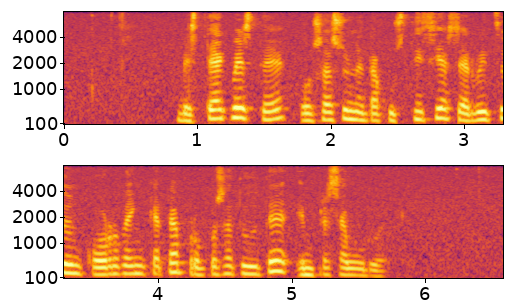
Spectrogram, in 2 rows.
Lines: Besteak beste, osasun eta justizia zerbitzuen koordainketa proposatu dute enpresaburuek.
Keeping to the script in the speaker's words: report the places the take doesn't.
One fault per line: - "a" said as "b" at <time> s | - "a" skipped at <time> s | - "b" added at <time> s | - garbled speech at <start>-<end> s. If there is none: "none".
none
